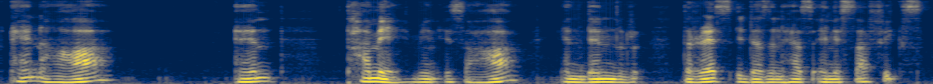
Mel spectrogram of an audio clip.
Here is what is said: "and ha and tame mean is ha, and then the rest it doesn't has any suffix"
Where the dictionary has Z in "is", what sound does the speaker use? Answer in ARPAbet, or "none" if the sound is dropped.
S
